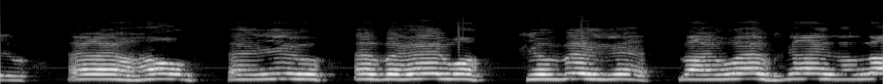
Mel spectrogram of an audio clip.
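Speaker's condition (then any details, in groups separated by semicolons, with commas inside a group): Speech impairment after birth surgery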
